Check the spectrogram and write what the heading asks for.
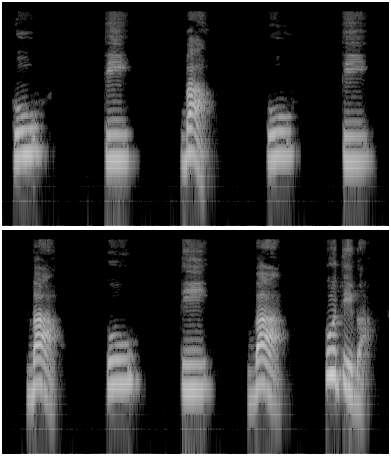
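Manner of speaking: कु ती बा spoken as separate syllables with pauses; slow syllable-by-syllable कुतीबा; split into syllables. Shown as a demonstration. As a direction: break कुतीबा into syllables for the class. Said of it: "split करो".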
